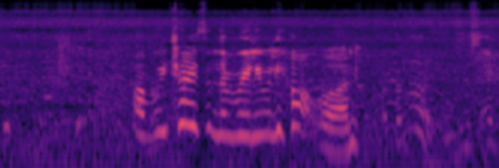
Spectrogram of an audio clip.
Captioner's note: still laughing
